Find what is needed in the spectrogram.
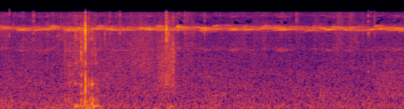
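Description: Steady high-pitched trill of insects in the bush, with a couple of light clicks and rustles from hands picking a berry off the plant.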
